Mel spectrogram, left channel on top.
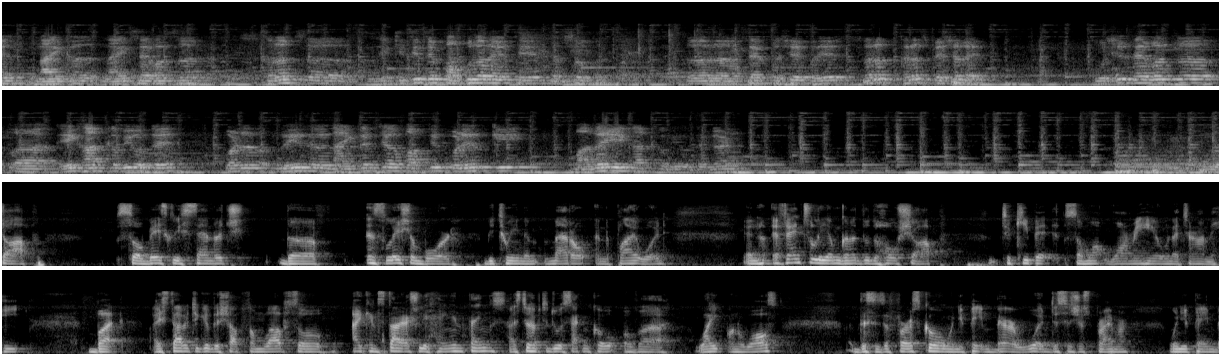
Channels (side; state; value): both; different; correlation 0.00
